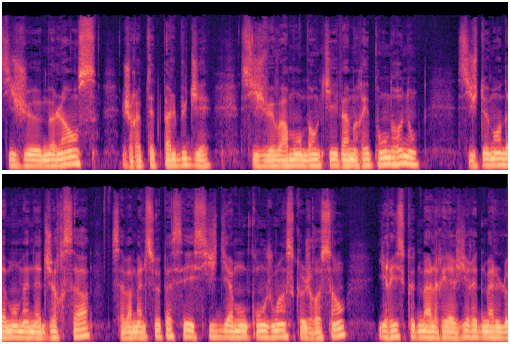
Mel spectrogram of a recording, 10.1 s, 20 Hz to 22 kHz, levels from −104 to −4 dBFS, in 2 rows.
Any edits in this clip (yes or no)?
no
